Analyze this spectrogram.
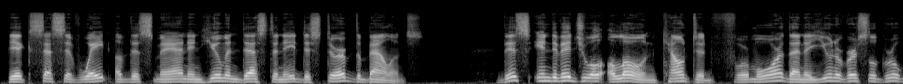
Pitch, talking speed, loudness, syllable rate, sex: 125 Hz, 145 wpm, -18 LUFS, 5.0 syllables/s, male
